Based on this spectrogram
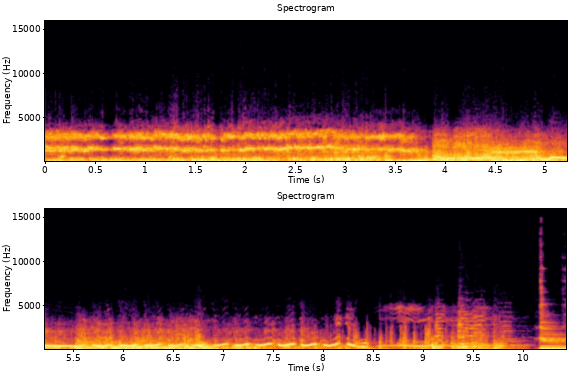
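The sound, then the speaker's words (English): Car tires screech loudly and at length as the car skids toward a truck, a sustained high squeal that shifts and wavers in pitch, with engine noise underneath, cutting off abruptly at the end. “We're gonna crash into that truck!”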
